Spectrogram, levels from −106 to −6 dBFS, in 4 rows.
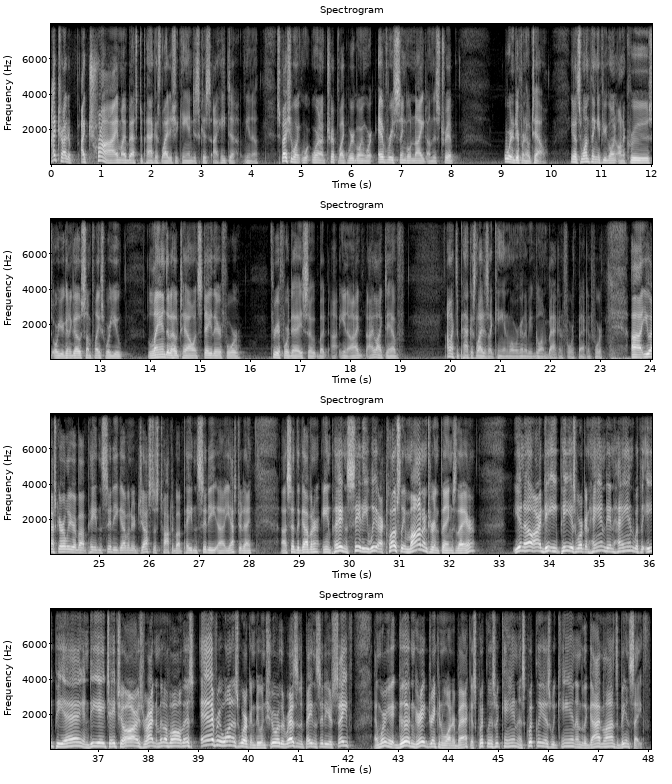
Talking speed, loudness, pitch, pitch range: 240 wpm, -25 LUFS, 120 Hz, 105-165 Hz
